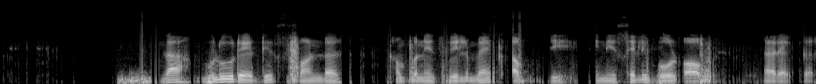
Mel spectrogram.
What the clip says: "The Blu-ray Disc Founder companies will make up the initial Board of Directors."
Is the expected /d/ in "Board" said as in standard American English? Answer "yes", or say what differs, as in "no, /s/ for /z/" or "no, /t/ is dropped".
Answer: yes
